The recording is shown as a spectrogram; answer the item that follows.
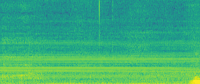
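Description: Room tone: a steady electrical hum with faint, thin high-pitched tones above it.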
